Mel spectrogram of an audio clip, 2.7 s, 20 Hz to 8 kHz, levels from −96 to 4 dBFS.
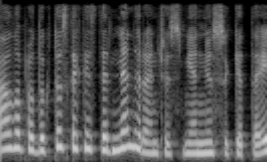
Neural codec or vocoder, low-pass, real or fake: codec, 24 kHz, 0.9 kbps, WavTokenizer, small release; 7.2 kHz; fake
